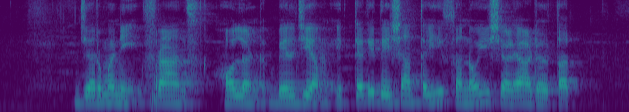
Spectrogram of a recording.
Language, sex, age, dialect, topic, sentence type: Marathi, male, 25-30, Standard Marathi, agriculture, statement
